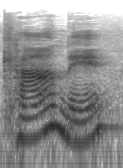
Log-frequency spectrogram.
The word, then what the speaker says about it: cane: You pronounce cane because this is a hard vowel.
